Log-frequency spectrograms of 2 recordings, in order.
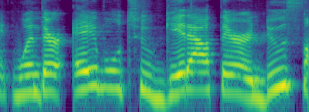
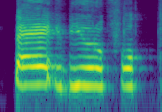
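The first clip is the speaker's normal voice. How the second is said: higher cheesy suitor line; mock suitor; 5 semitones higher than usual. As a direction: ham up a flirty stranger. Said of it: "folks talking about".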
